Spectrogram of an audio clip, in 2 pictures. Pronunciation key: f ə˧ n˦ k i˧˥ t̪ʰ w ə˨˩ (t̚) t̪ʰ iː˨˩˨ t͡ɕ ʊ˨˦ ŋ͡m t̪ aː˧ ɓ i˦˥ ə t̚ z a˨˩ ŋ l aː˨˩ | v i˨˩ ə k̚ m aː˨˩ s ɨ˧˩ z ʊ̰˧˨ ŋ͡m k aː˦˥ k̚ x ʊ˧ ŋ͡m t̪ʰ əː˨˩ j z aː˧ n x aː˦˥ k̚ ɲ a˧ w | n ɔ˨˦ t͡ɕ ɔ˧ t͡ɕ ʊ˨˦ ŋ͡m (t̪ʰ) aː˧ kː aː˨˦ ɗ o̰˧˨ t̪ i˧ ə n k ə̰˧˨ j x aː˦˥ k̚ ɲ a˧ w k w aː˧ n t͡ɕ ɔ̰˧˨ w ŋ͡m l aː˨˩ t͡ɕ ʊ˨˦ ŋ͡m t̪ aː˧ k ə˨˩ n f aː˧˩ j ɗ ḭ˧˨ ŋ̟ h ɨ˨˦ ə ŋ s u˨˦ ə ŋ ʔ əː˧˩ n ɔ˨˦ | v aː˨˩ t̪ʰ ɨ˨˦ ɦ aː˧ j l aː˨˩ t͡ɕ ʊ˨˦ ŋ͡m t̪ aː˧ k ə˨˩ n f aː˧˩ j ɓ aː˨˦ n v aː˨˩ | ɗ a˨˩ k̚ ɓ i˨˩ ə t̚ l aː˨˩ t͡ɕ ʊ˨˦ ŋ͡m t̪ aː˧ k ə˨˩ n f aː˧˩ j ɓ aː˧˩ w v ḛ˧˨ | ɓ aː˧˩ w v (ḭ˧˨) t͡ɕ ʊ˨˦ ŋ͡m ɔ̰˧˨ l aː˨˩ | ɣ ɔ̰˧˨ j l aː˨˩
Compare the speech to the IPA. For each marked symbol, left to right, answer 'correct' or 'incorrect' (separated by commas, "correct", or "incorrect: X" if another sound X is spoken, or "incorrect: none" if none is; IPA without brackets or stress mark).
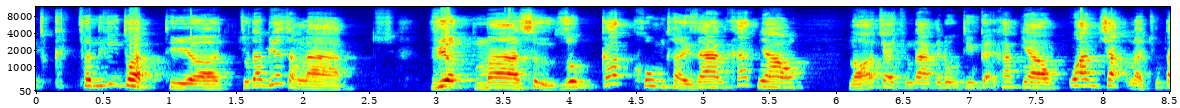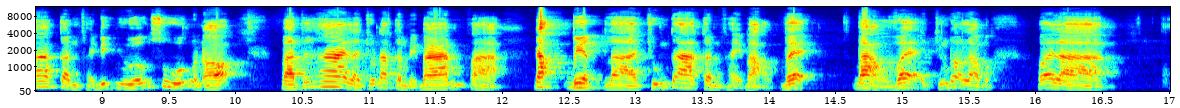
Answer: correct, incorrect: t̪, incorrect: ḛ˧˨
